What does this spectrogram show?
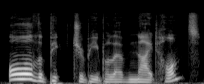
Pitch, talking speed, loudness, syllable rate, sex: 150 Hz, 205 wpm, -18 LUFS, 5.4 syllables/s, female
